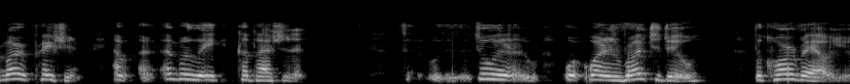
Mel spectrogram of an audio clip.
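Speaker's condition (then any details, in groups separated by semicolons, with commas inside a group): Acquired brain injury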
